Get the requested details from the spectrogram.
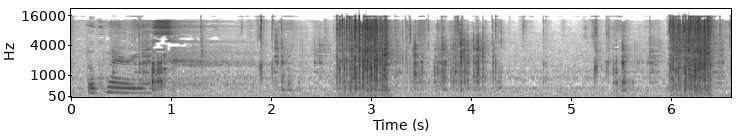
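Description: Cards tap and click softly as they are squared in the hands.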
